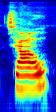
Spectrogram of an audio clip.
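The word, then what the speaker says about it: ciao: Digamos que es como un una pronunciación un poco más fuerte, no sería como leeríamos en español que serían sí o c, no os doy el ejemplo de chao, hola o adiós o che.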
